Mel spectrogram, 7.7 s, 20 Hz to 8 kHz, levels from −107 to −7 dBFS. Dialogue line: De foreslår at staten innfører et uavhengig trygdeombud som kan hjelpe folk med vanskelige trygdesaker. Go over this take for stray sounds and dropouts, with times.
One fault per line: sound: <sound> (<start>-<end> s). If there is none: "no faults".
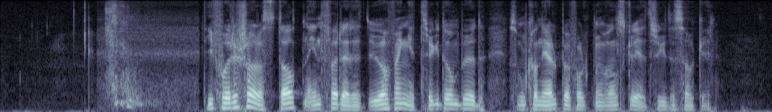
sound: sneeze (1.0-1.8 s)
